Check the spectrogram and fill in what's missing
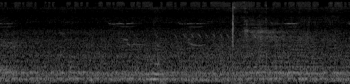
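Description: A dense swarm of honey bees being transferred into a hive produces a loud, unbroken buzzing drone close by, with no voices.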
